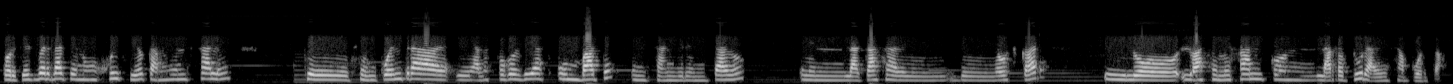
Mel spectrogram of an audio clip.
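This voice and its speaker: A woman's voice: medium pitch, steady tone, measured pace, fairly bright tone, poor audio. A woman with an accent from Spain giving opinionated, conversational commentary as a radio panelist.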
